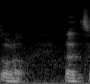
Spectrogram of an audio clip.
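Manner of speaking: usual speaking voice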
